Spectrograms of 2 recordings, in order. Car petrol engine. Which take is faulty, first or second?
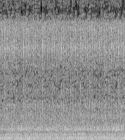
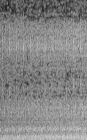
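second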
